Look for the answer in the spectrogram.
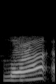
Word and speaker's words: Laura: Laura. – Can you spell it for me? – Laura, L-A-U-R-A.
